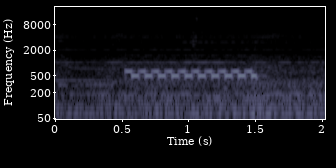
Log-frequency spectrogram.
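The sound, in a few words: phone ringing in the video game The Stanley Parable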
